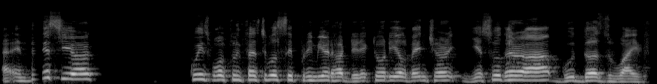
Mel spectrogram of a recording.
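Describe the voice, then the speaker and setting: A man's voice: high voice, normal speed, darkish tone. A man hosting a casual video interview, asking playful, teasing questions. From Nepal. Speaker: host.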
